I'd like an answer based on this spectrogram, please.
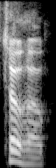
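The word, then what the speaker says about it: Toho: too I say it right too yeah it's too too I always get those mixed up the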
